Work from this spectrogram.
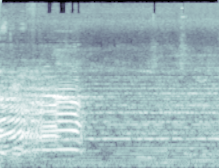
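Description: A cow lets out one loud, close moo that starts strong and trails off into a lower, fading groan.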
